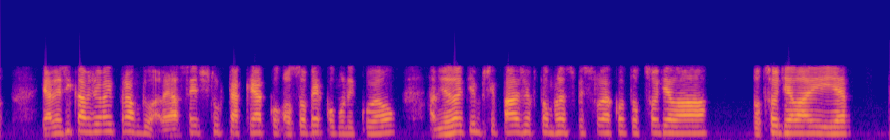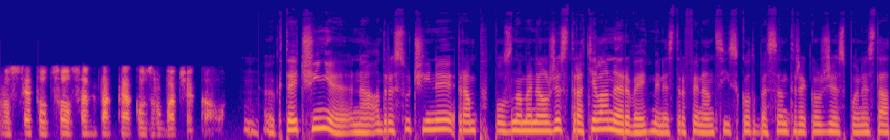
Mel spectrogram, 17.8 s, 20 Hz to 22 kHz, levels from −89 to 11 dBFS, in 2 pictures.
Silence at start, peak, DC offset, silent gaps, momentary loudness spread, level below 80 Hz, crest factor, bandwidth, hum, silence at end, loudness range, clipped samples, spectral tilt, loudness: 0.45 s; 0 dBFS; under 0.1%; none; 12 LU; -52 dBFS; 18 dB; 12 kHz; none; 0 s; 3 LU; under 0.1%; -5.5 dB/octave; -19 LUFS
